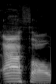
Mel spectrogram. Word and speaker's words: Athol: to pronounce it? It's Athol, right?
